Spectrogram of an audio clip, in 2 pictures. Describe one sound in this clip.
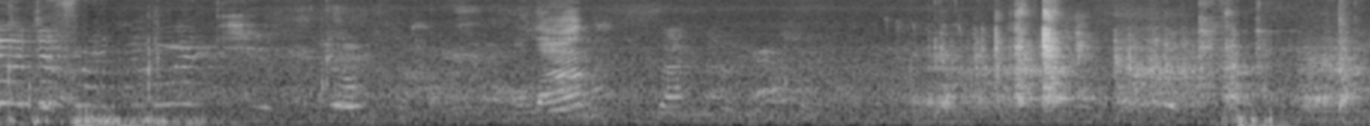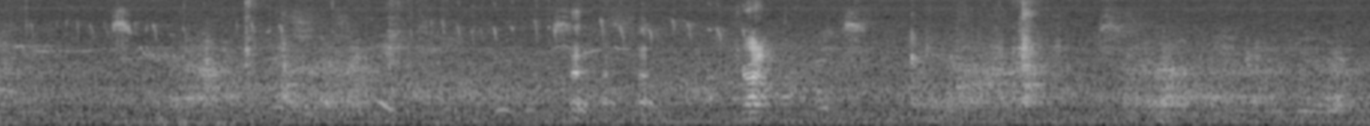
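A man talks encouragingly to a child.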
